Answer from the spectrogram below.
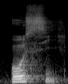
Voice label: "aussi", French; easypronunciation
